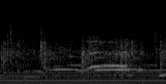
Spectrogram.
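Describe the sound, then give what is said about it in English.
A church audience claps and shouts in praise in a low, steady crowd wash, with a few sharper bursts standing out over sustained organ-like tones underneath. “Oh, somebody clap your hands. Somebody shout.”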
